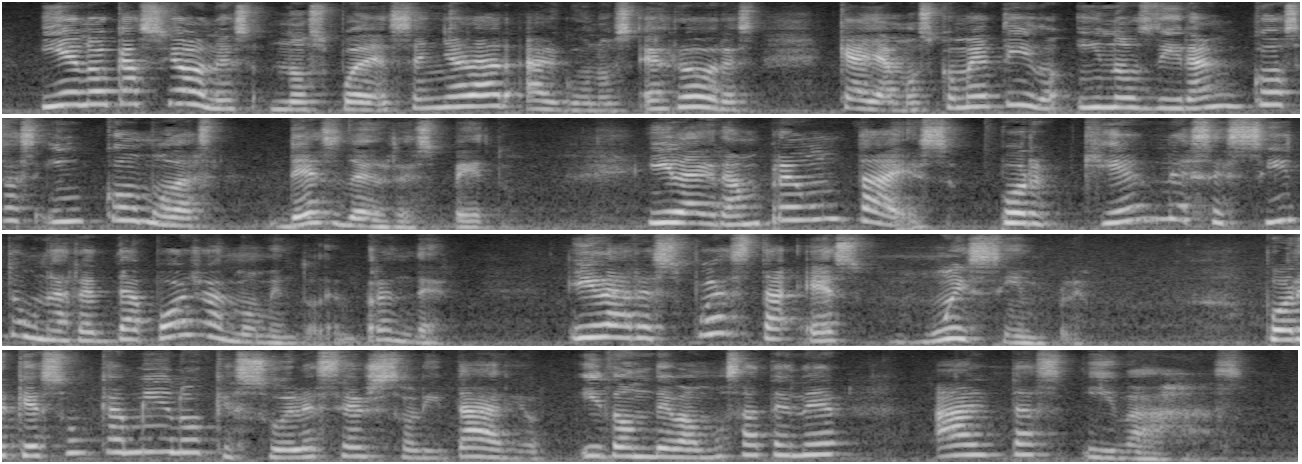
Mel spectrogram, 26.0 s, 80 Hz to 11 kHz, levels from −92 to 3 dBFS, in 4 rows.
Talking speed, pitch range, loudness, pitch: 130 wpm, 225-330 Hz, -20 LUFS, 280 Hz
